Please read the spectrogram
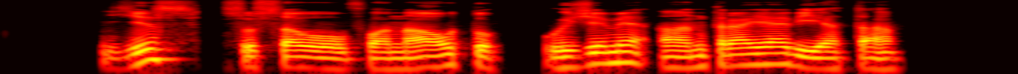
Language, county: Lithuanian, Telšiai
